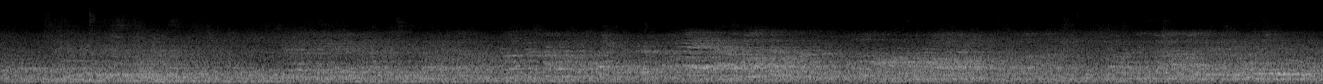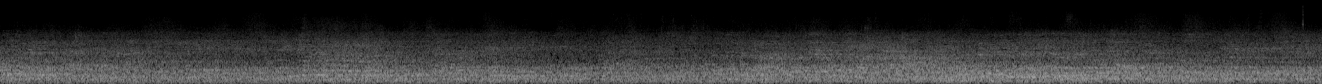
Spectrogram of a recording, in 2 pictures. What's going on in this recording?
People in a large hall with a lot of reverberation.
